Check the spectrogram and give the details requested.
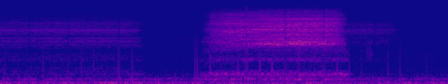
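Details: Wild barn owl at its nest box during feeding time, a gerbil brought in as prey. After faint background noise, a single loud, harsh, breathy hiss lasts about three quarters of a second, then fades back to quiet.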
